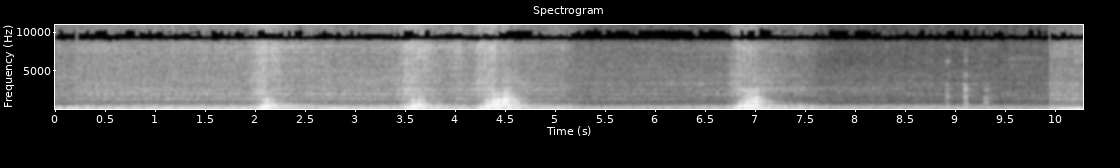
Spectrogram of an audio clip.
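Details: 2007 Suzuki GSX-R 750 wrecked-bike rebuild, idling up to temperature with throttle blips: light mechanical rattle at idle, owner suspects a bad cam chain tensioner, not confirmed; oil residue burning off, radiator leaking.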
